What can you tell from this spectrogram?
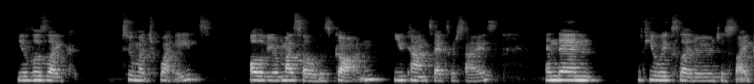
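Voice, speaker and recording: A woman with a Portuguese accent, somewhat breathy, in a monotone, flat intonation. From Portugal. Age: 20s. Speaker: university student, client. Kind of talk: interview.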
